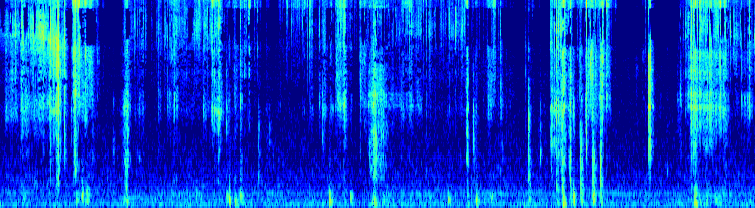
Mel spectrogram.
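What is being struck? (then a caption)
Soap bar. A solid blue bar of soap held in the hand has its edge shaved with a utility knife blade, and small chunks crumble off. Bursts of bright, dry scraping and crisp crumbling come and go over quiet gaps. Several sharp ticks of the blade stand out.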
